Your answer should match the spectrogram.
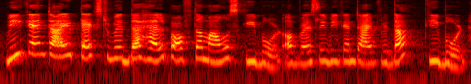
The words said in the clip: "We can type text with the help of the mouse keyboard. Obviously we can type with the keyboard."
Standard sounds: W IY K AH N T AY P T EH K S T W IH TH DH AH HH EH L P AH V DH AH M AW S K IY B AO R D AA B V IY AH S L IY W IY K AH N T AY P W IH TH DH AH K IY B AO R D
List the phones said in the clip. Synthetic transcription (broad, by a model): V IY K AH N T AY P T EH K S T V IH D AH HH EH L P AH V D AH M AW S K IY B AO R D AA B V IY AH S L IY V IY K AH N T AY P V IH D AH K IY B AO R D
